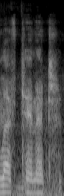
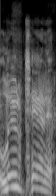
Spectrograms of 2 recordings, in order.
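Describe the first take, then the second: First: It is said the British way, like leftenant. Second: It is said the American way, like lootenant. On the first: "It's a British pronunciation of the term" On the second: "America we call it lieutenant"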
